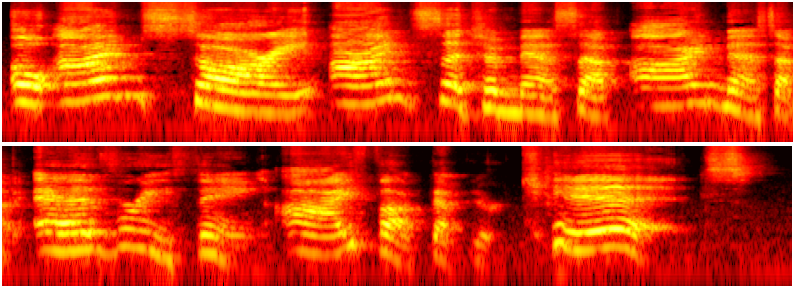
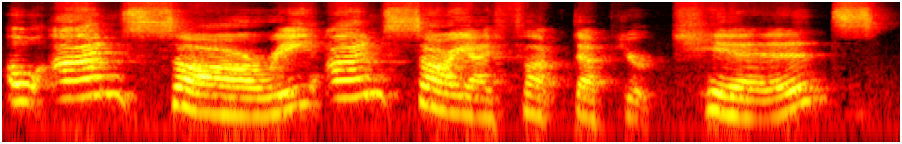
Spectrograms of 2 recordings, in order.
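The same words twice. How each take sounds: First: Louder, whiny overblown sorry, slowing at the end; melodramatic mock apology. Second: Sarcastic fake apology, a bit louder; mocking Amber. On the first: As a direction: ham up a self-pitying apology. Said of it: "turn them around into something melodramatic". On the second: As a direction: sneer out a hollow sorry. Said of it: "And what does she say?".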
